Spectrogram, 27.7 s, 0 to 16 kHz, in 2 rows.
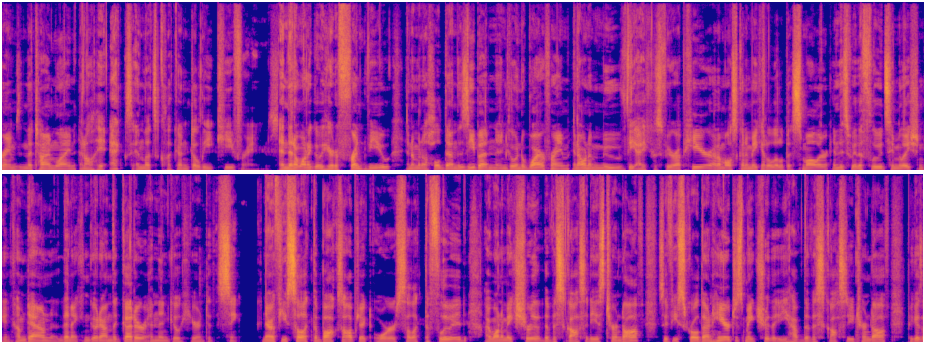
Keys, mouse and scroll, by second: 2.3 x, 3.3 click, 4.1-4.4 scroll down 6, 4.4 KP_1, 7.0 z, 7.3-8.4 shift+middle drag, 8.4 g, 11.3 s, 11.5 g, 16.2 g, 17.7 right click.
